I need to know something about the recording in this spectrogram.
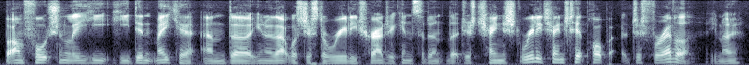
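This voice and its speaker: A man's voice: on the low side, a little fast, few pauses, fairly bright tone, no echo. A man narrating a story in a conversational way, with many "you know" and "basically" fillers. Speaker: YouTube narrator.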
